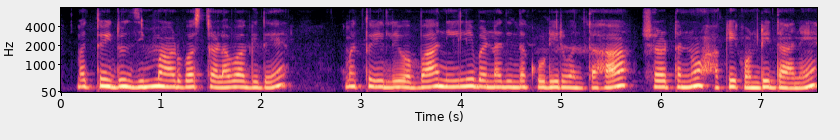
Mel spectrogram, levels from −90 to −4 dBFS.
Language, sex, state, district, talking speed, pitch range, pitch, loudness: Kannada, female, Karnataka, Gulbarga, 110 wpm, 205-230 Hz, 215 Hz, -13 LUFS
